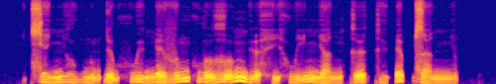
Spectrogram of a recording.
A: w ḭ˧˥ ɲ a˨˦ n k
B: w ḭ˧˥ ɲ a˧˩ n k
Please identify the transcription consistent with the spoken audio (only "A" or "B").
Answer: B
